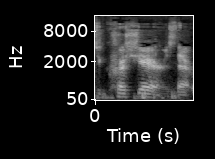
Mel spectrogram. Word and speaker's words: Crescere: pronouncing your winery right um and so i pronounce it crush air is that right the share is correct yes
